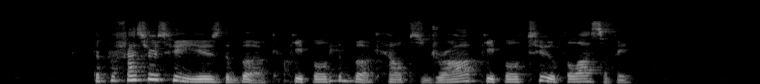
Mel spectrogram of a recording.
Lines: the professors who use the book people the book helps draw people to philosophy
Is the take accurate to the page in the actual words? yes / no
yes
